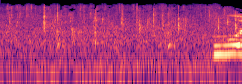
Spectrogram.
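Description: Steady rain falling, an even hiss with scattered sharper drop ticks.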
